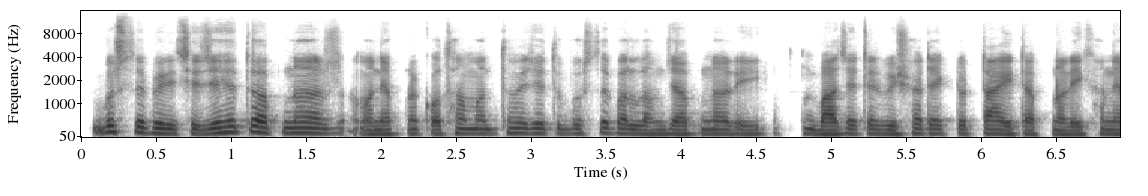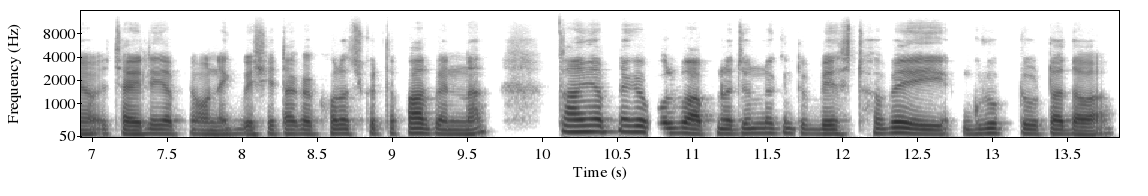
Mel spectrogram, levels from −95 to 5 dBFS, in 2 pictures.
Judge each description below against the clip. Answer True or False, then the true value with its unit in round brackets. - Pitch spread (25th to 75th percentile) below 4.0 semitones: True (2.6 semitones)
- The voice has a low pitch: True (130 Hz)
